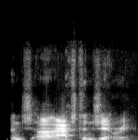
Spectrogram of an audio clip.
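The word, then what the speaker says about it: Ashton Jeanty: more it was more publicity than um whatever Ashton Gentry that's how you say it yeah well because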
